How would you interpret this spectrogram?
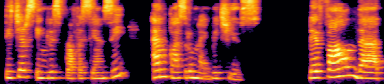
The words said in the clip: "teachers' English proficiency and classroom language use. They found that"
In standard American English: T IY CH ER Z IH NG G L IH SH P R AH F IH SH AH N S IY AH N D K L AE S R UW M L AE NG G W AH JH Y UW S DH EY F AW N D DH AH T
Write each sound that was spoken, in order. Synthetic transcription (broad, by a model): T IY CH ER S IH NG G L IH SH P R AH F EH S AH N S IY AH N K L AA S R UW M L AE NG G W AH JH Y UW S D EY F AW N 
